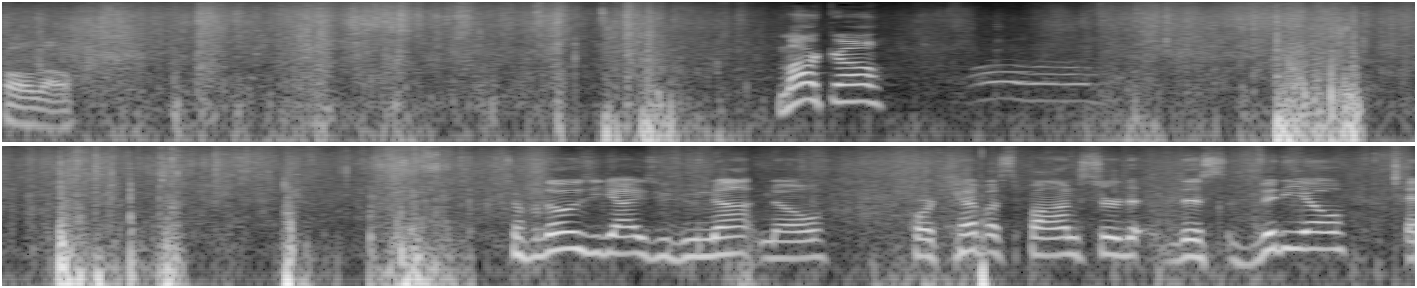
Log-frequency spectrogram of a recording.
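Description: Corn leaves rustle and crackle as they are pushed aside.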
